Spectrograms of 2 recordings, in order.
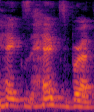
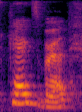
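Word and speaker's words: Hegseth: I was saying Heg's breath yesterday, and many of you were correcting me. Y'all was like, Pepe, if you go say it right, girl. It's I hear you. When you write, you write, right? It's Keg's breath.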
